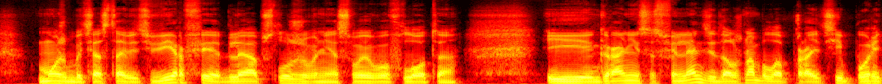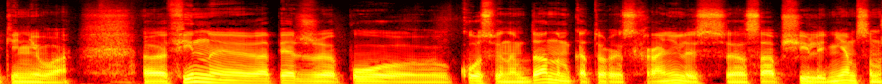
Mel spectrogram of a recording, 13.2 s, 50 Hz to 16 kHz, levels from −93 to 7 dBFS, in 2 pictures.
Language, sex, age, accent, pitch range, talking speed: Russian, male, 20-39, native, 80-100 Hz, 125 wpm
